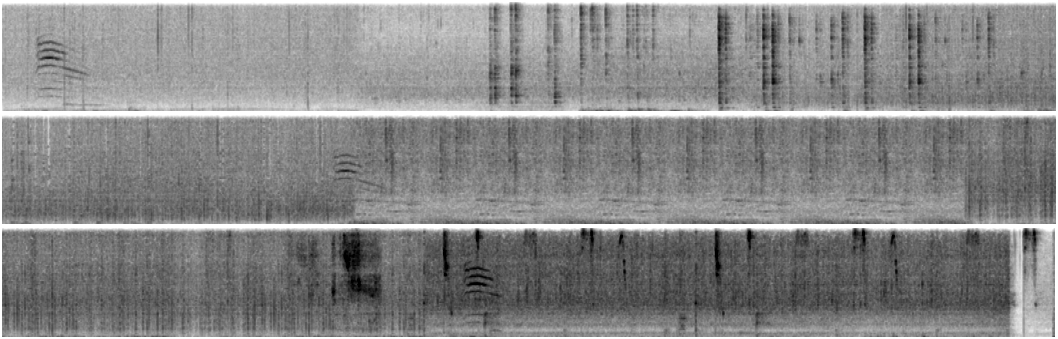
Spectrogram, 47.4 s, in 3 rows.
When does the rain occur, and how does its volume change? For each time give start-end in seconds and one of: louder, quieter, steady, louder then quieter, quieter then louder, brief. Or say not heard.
0.0-47.3 louder.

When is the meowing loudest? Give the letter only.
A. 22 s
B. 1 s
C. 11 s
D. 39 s
D.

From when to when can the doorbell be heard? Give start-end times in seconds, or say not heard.
not heard.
